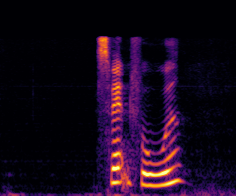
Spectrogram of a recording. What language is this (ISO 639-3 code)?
dan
